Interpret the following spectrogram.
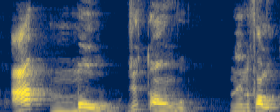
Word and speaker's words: amou: Vamos começar pela palavra amou, ó, amou, de tongo.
